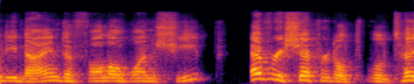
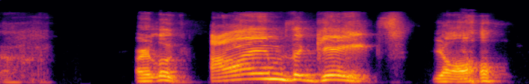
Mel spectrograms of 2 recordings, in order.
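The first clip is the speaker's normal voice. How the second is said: put-on weary, exasperated sigh, fed-up tone. Retelling a bible passage, acting out the shepherd's words: mock-exasperated. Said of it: "so much just exasperation in Jesus".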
